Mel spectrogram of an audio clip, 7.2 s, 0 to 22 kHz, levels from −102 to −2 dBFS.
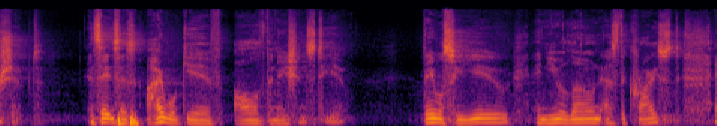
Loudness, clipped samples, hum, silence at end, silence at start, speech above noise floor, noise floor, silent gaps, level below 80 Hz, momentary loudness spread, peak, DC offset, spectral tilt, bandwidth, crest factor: -35 LUFS; under 0.1%; none; 0.05 s; 0 s; 41 dB; -76 dBFS; none; -60 dBFS; 14 LU; -14 dBFS; under 0.1%; -4 dB/octave; 16 kHz; 22 dB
